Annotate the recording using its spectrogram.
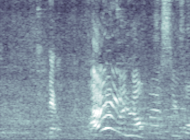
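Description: A toddler boy's high-pitched wordless cry about a second in, its pitch falling away over half a second.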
